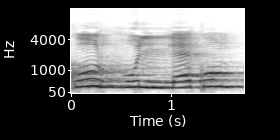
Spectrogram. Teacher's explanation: والتنوين مع اللام هنا ادغام، يعني الاثنين يدخلوا ببعض، كره لكم، وهنا بدون غنة مش كره لكم.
